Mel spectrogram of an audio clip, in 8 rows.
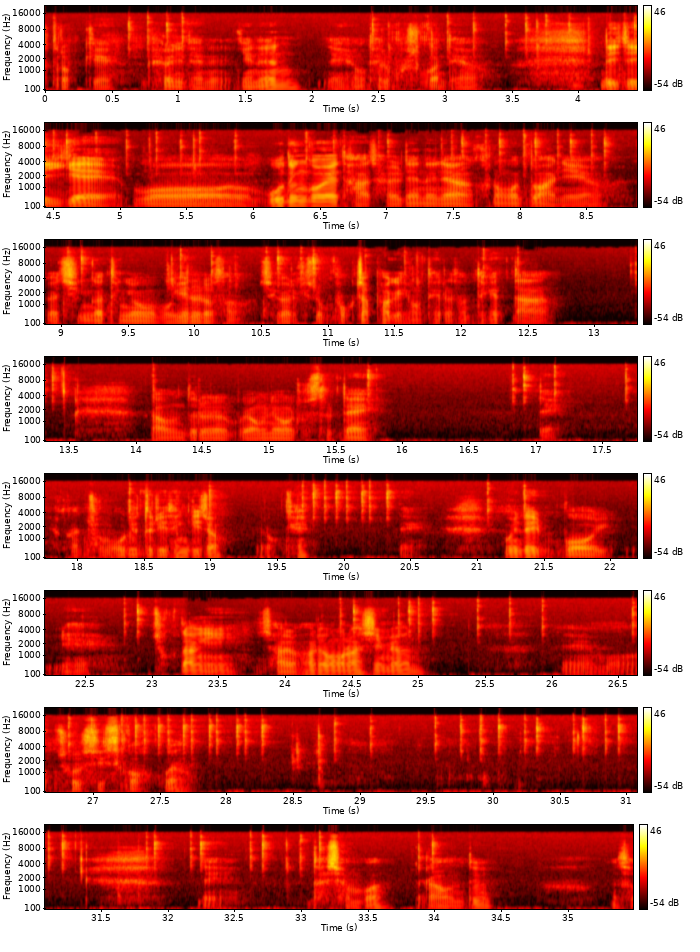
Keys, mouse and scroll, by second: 3.3 shift+middle click, 3.7 shift+middle click, 3.8 shift+double middle click, 4.3 space, 5.5 shift+middle click, 7.7 shift+click, 8.0 shift+click, 8.2 shift+click, 8.3 shift+double click, 8.5 shift+click, 8.8 shift+click, 10.8 shift+click, 11.0 shift+click, 11.1 shift+double click, 11.5 shift+middle click, 28.7 ctrl+z, 30.8 shift+click, 31.0 shift+click, 31.2 shift+double click, 31.3 shift+click, 32.0 shift+click, 32.4 shift+click.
